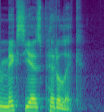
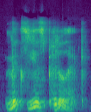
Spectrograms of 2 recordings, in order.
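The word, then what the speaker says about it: Mxyzptlk: Mr. Mixyez Pitalik. – Mixyez Pitalik. Mixyez Pitalik. Okay. – That's how it was phonetically spelt out in an issue. – They did. They did spell it out. Mixyez Pitalik.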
